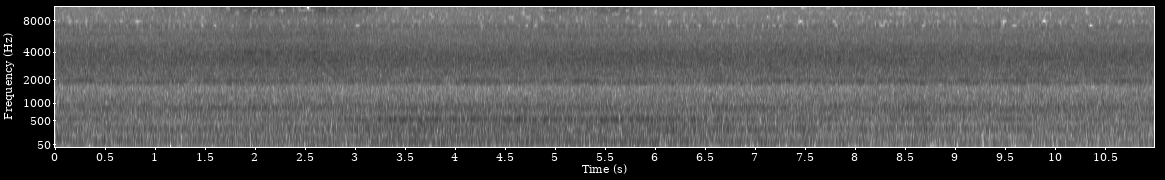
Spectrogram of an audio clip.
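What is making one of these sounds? Wind rushes loudly past an airliner's cockpit.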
